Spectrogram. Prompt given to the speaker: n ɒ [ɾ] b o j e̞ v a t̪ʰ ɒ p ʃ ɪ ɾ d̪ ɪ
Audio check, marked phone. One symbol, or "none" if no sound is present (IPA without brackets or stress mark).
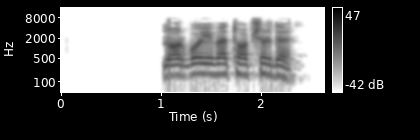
ɾ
